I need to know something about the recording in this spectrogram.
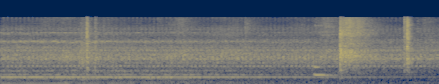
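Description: A steady low electrical hum with one sustained tone, fading slightly, and a short hissing burst about three and a half seconds in.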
